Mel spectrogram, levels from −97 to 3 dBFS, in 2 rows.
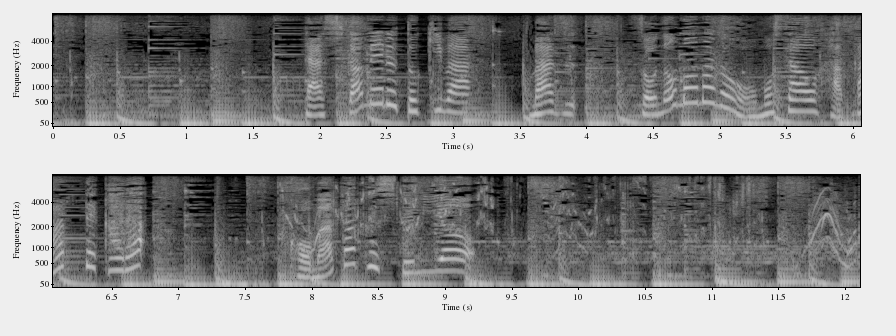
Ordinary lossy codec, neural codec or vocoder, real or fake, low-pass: none; none; real; none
